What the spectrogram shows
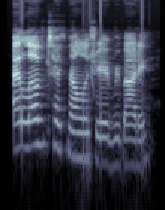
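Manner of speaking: tone dripping with sarcasm. Fighting with technology while running a game: sarcastic tone. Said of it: "feel the love for technology dripping off of my voice".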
